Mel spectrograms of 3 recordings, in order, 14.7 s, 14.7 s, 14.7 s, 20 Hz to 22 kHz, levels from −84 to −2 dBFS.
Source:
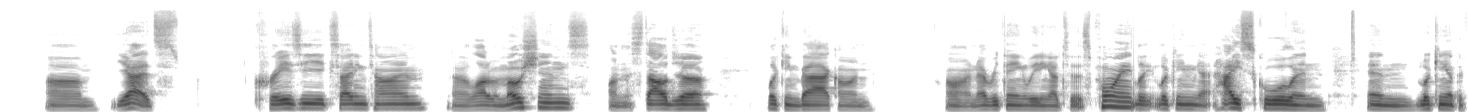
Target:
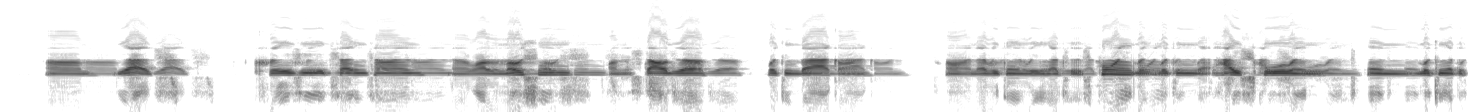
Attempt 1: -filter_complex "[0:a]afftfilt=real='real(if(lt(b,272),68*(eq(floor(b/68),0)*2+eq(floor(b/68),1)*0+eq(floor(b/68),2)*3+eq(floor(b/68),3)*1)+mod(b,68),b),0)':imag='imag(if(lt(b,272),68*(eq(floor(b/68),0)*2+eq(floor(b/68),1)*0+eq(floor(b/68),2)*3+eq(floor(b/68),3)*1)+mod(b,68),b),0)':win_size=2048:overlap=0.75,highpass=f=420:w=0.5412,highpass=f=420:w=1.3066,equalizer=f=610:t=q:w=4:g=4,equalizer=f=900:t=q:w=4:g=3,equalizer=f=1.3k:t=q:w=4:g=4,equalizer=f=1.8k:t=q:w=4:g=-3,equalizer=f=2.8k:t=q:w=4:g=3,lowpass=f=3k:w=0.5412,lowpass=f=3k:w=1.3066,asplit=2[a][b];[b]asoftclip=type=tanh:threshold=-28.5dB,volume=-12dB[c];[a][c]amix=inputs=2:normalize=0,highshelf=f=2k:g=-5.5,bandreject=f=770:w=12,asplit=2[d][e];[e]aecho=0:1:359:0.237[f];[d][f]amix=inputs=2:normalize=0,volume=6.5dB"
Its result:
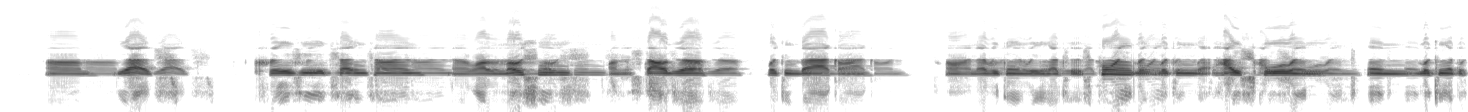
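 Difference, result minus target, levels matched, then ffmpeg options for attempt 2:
soft clip: distortion -4 dB
-filter_complex "[0:a]afftfilt=real='real(if(lt(b,272),68*(eq(floor(b/68),0)*2+eq(floor(b/68),1)*0+eq(floor(b/68),2)*3+eq(floor(b/68),3)*1)+mod(b,68),b),0)':imag='imag(if(lt(b,272),68*(eq(floor(b/68),0)*2+eq(floor(b/68),1)*0+eq(floor(b/68),2)*3+eq(floor(b/68),3)*1)+mod(b,68),b),0)':win_size=2048:overlap=0.75,highpass=f=420:w=0.5412,highpass=f=420:w=1.3066,equalizer=f=610:t=q:w=4:g=4,equalizer=f=900:t=q:w=4:g=3,equalizer=f=1.3k:t=q:w=4:g=4,equalizer=f=1.8k:t=q:w=4:g=-3,equalizer=f=2.8k:t=q:w=4:g=3,lowpass=f=3k:w=0.5412,lowpass=f=3k:w=1.3066,asplit=2[a][b];[b]asoftclip=type=tanh:threshold=-36.5dB,volume=-12dB[c];[a][c]amix=inputs=2:normalize=0,highshelf=f=2k:g=-5.5,bandreject=f=770:w=12,asplit=2[d][e];[e]aecho=0:1:359:0.237[f];[d][f]amix=inputs=2:normalize=0,volume=6.5dB"

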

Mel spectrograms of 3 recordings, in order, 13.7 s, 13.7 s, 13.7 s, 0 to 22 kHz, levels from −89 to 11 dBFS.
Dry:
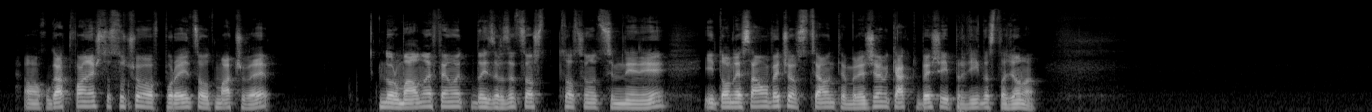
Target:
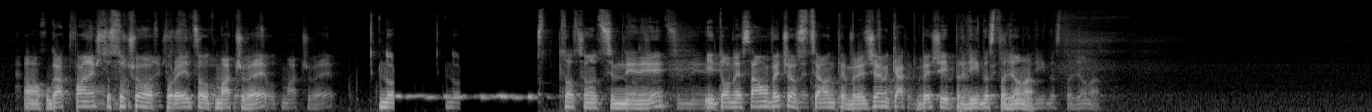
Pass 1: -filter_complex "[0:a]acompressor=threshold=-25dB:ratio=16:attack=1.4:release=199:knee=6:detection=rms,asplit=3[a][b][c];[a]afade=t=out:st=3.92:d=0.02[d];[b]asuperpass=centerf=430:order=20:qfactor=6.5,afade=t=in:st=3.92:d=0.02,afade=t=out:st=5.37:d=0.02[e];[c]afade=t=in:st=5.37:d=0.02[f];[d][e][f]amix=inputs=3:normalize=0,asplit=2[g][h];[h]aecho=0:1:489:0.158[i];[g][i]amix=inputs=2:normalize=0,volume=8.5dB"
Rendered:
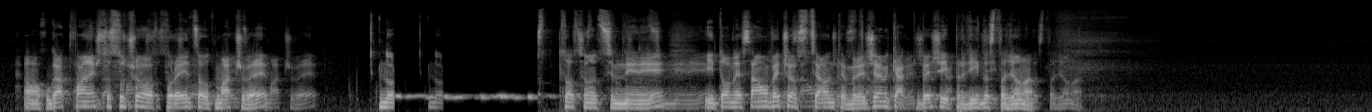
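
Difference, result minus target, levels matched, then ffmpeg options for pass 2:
echo 0.173 s early
-filter_complex "[0:a]acompressor=threshold=-25dB:ratio=16:attack=1.4:release=199:knee=6:detection=rms,asplit=3[a][b][c];[a]afade=t=out:st=3.92:d=0.02[d];[b]asuperpass=centerf=430:order=20:qfactor=6.5,afade=t=in:st=3.92:d=0.02,afade=t=out:st=5.37:d=0.02[e];[c]afade=t=in:st=5.37:d=0.02[f];[d][e][f]amix=inputs=3:normalize=0,asplit=2[g][h];[h]aecho=0:1:662:0.158[i];[g][i]amix=inputs=2:normalize=0,volume=8.5dB"

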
